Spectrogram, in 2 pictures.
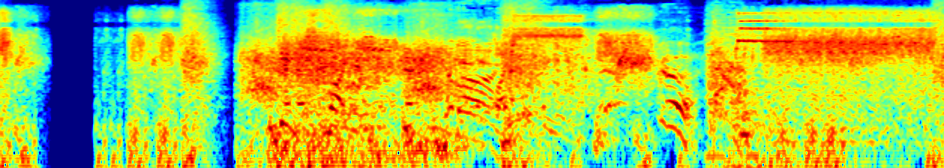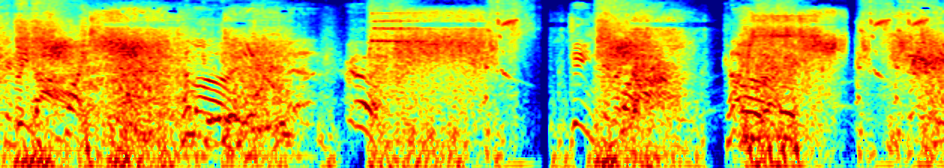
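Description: Fighting game hits land with sharp, punchy impacts.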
